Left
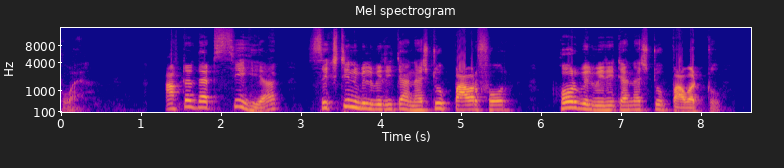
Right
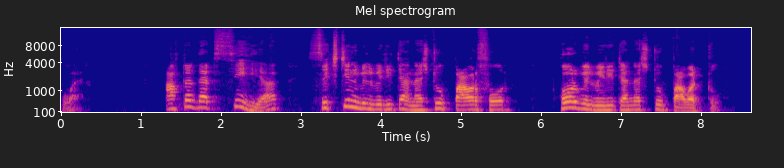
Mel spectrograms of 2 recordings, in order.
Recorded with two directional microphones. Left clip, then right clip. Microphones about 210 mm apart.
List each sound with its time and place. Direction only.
1.3 s speech: 35° left (ahead or behind)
